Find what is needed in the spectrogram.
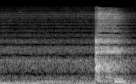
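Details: Cough from an adult with a hoarse voice, occurring while they narrate a tutorial.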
